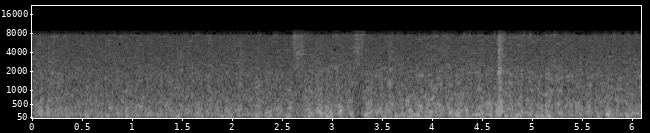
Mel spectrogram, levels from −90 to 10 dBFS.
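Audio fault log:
throughout, noise suppressor artifacts: the suppressor lowers, frame by frame, each band it judges to be steady noise, so the room noise, about 14 dB below the speech, sinks in the gaps between words and swells back up beneath them, giving an uneven, pumping background.
0.00–6.09 s, speech cut by the noise suppressor: across the whole clip the suppressor mistakes quieter parts of the speech for background and turns them down with it, by up to about 19 dB, so those stretches sound swallowed and faint against the louder speech around them.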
